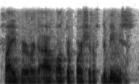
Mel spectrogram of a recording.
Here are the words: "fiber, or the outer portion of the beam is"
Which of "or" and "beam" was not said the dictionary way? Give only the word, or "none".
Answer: none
